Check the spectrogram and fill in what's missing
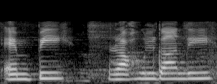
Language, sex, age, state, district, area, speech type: Urdu, female, 18-30, Bihar, Gaya, urban, spontaneous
